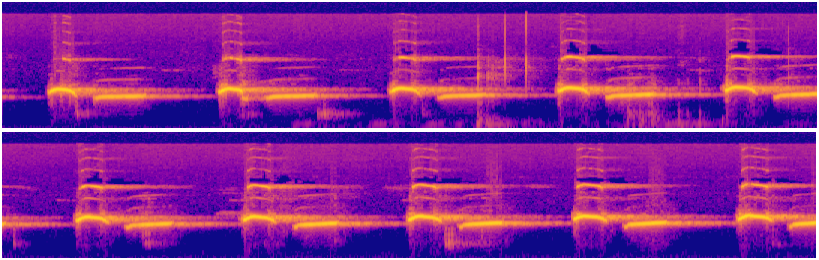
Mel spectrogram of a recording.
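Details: Hill partridge challenging rivals with its fighting call, a two-part whistle repeated steadily about once a second: a sharp arched note, then a lower level whistle, ten phrases in a row with faint soft rustling underneath.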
